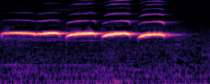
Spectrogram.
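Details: Female black-throated laughingthrush calling to a male, with four linked whistled notes, each rising then falling slightly, delivered loud and evenly over two seconds.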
